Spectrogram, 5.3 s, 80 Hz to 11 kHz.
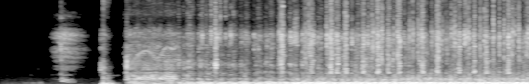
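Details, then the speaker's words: Chevy 350 V8 swapped into a 1953 Ford Customline, with carburetor and starter issues and loud exhaust: quick start, then loud, lumpy open-exhaust fast idle; ignition timing sounds too far advanced. "I have to say that that is way Advanced that's why when you rev it it goes up and it takes a long time to come down"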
